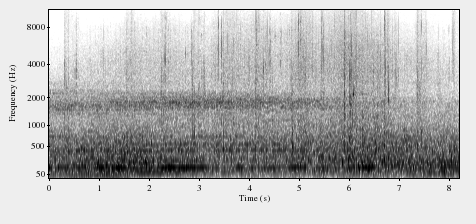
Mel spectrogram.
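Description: Footsteps crunch on a debris-strewn floor.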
